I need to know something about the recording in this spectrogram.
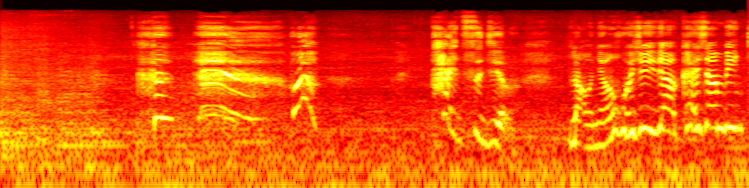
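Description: A young woman speaks cheerfully close by.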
